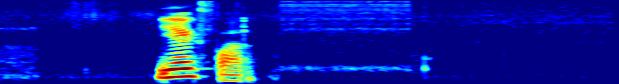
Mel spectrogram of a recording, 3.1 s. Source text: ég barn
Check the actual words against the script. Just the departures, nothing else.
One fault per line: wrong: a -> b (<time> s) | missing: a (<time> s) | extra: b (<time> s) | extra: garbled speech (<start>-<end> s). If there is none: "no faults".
no faults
